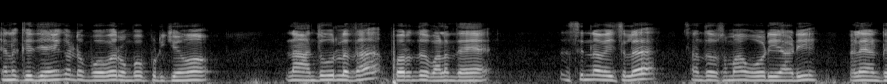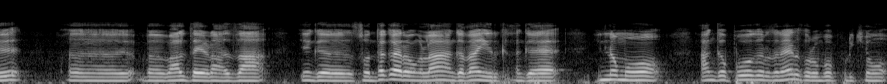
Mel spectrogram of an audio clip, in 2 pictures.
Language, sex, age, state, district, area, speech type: Tamil, female, 60+, Tamil Nadu, Tiruchirappalli, rural, spontaneous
